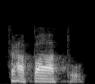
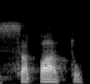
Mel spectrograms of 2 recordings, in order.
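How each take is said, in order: First: It has a Spain-style 'th' sound. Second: It has a Latin American 's' sound.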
